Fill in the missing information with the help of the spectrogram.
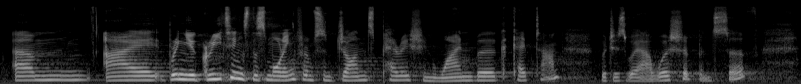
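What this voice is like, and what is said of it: Speaks with a non-local accent. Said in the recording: “my accent is slightly different to yours”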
